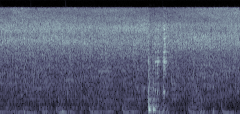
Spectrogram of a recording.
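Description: Shish tawook skewers frying and sizzling in a pan, a steady hiss throughout with a brief cluster of stirring or turning clatter midway.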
